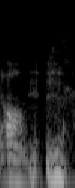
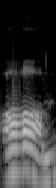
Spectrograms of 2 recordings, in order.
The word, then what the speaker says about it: Om: And so, and the U, so the Hindu, there's actually three syllable or three sounds in Om. A lot of people just go Om, but it's actually Om.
